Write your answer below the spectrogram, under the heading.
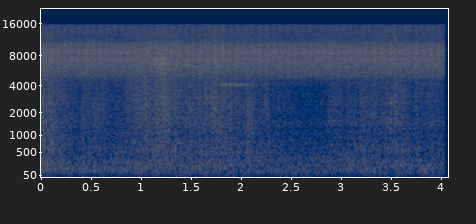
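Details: Cicadas in a desert camping setting, a dense, steady high-pitched hiss that holds without pause, cutting off abruptly just before the end, with no other clear sounds.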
